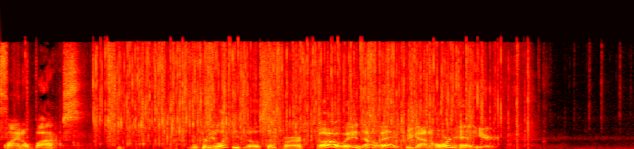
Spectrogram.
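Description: A foil wrapper crinkles and rustles loudly.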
